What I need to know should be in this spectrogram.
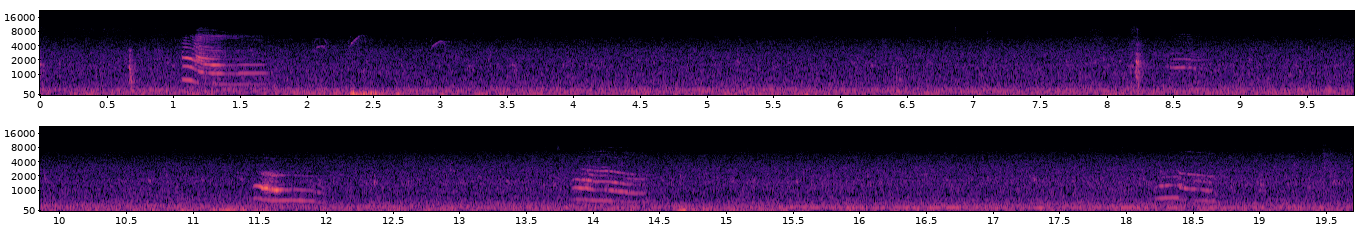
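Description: A cat meows nearby several times.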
